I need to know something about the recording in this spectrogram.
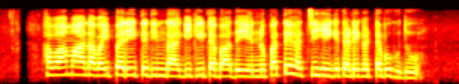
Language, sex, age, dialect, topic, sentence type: Kannada, female, 31-35, Coastal/Dakshin, agriculture, question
